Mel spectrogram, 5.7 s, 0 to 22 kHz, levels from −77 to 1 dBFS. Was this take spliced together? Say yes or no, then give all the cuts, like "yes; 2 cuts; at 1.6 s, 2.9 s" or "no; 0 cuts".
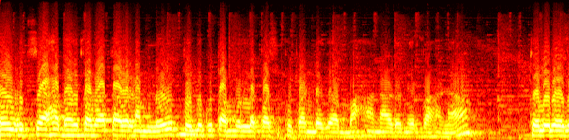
no; 0 cuts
